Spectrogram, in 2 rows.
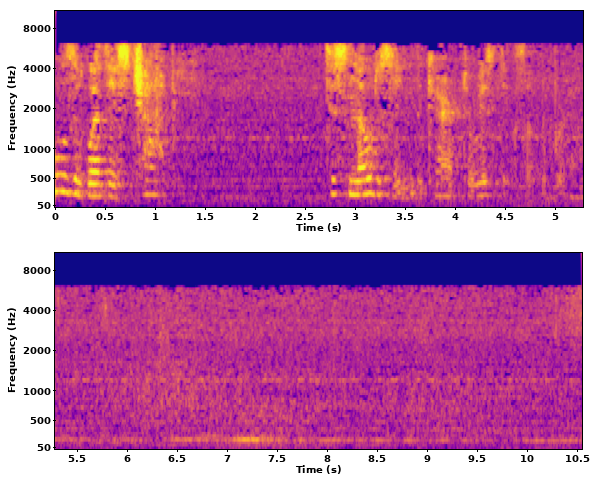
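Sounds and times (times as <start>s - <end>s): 
speech: 0.1s - 1.2s, 2.7s - 5.5s
road traffic rumble: 4.2s - 10.5s
vehicle passing: 5.1s - 10.5s.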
